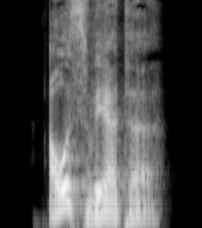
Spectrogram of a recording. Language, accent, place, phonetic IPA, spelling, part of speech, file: German, Germany, Berlin, [ˈaʊ̯sˌveːɐ̯tə], auswerte, verb, De-auswerte.ogg
- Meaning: inflection of auswerten: 1. first-person singular dependent present 2. first/third-person singular dependent subjunctive I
